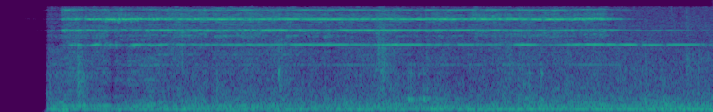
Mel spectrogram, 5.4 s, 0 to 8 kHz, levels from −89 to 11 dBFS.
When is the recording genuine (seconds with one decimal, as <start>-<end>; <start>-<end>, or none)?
1.2-5.4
